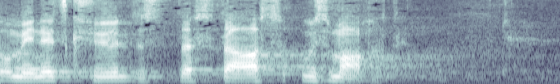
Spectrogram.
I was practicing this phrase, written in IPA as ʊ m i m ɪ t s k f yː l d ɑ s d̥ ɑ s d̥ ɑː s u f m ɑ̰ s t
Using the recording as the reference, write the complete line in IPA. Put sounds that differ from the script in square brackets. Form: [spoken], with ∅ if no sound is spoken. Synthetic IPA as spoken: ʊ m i [n] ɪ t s k f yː l d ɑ s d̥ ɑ s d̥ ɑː s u [s] m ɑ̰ [χ] t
